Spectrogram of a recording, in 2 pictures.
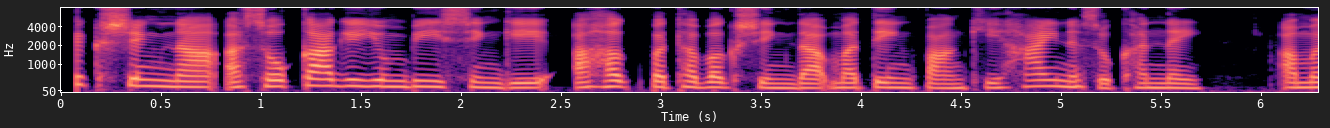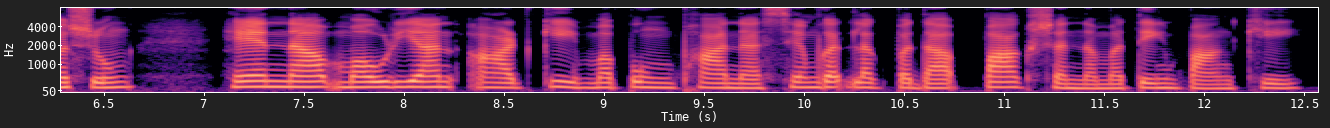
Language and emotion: Manipuri, neutral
